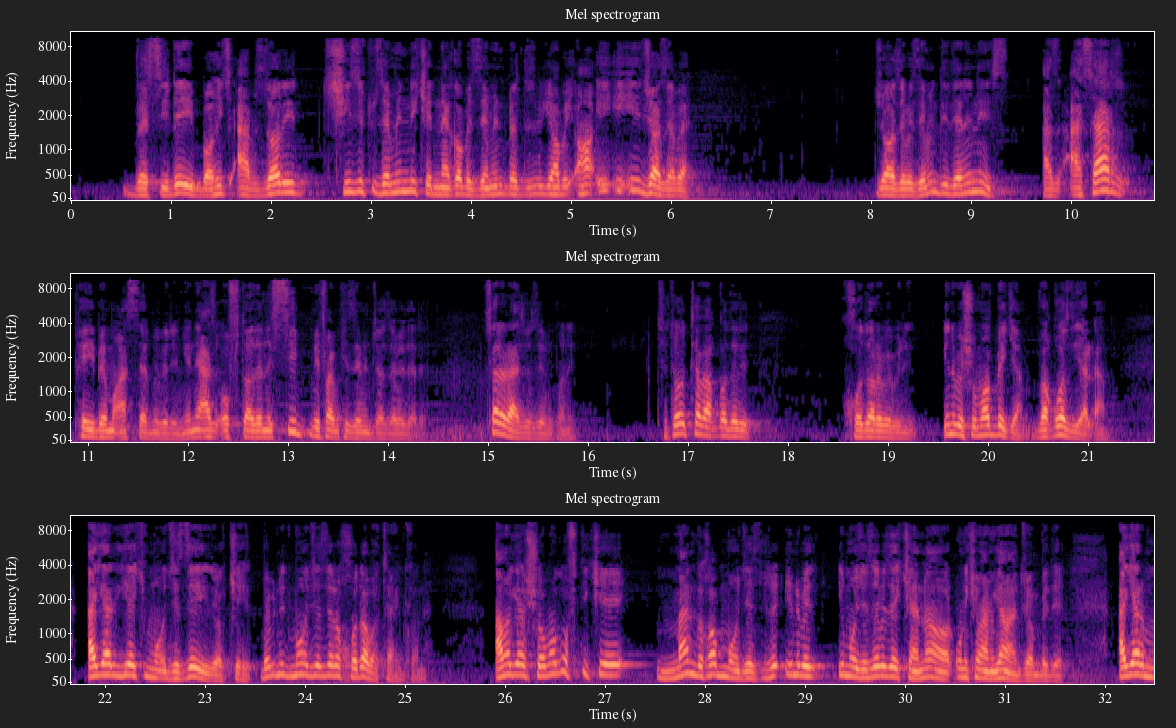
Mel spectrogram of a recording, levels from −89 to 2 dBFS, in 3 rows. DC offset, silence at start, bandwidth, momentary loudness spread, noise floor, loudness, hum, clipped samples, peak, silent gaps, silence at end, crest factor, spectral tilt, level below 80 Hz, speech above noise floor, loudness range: 0.1%; 0.5 s; 9.8 kHz; 12 LU; -61 dBFS; -23 LUFS; none; under 0.1%; -2 dBFS; none; 0 s; 20 dB; -7.5 dB/octave; -58 dBFS; 39 dB; 5 LU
